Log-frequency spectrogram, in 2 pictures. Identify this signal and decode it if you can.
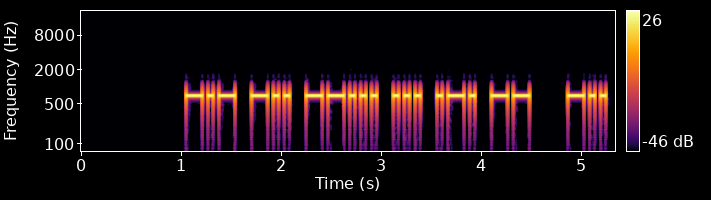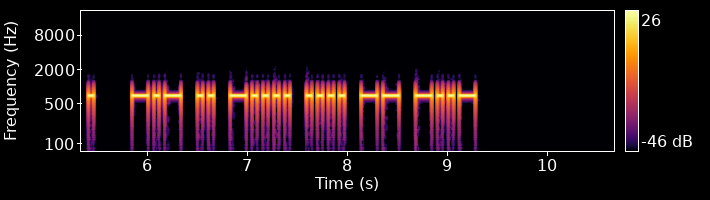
Morse code, heard as a keyed tone, about 23 wpm, 700 Hz. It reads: KD7SRM DE KI6HMX
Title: USA Callsign DE Callsign 22wpm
